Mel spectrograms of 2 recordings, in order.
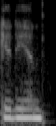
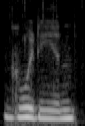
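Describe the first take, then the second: First: The name begins with a plain G sound. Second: The name begins with a GW sound. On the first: This is how the game's creator says the name. "Roberta Williams pronounced it uh" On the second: This is how the name looks when read from its spelling. "I'm just used to it looking like it's uh"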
